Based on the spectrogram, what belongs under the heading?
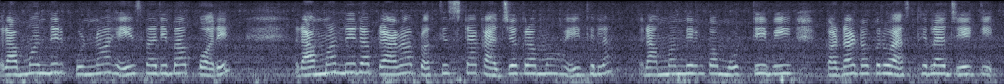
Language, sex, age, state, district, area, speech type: Odia, female, 18-30, Odisha, Jagatsinghpur, rural, spontaneous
